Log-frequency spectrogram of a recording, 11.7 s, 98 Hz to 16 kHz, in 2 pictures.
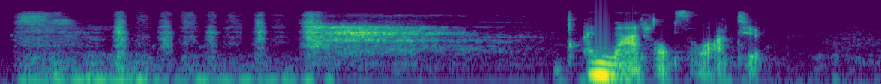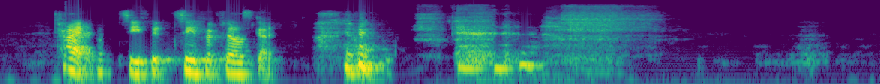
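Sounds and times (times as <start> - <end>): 
breath of fire rapid breathing of Kundalini yoga: 0.1 - 3.1, 8.7 - 11.7
speech: 3.9 - 5.2, 6.3 - 9.9
laughter: 8.0 - 11.6.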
